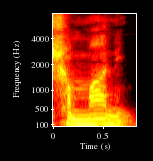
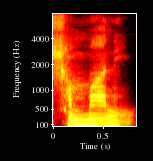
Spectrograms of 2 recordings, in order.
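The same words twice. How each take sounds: No difference in how they are said.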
